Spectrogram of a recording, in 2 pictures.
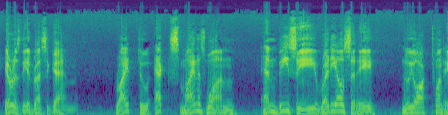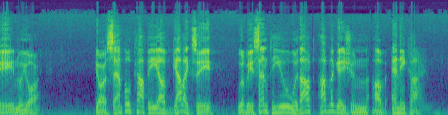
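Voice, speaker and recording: An American man reading a scripted 1950s radio promotional announcement in a formal, clearly enunciated manner. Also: mid-range voice, wildly swooping pitch, moderate pace, a little mellow, a little hiss or hum.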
